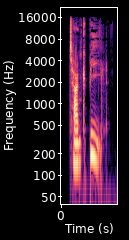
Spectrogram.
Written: tankbil

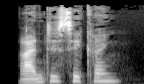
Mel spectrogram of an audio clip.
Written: rentesikring

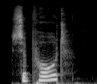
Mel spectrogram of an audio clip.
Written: support

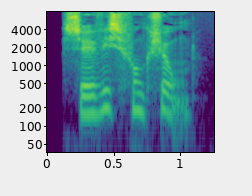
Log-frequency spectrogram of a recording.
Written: servicefunktion

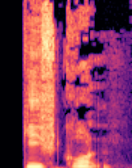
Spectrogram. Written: giftgrund

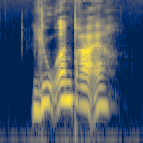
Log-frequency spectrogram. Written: lurendrejer

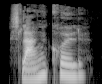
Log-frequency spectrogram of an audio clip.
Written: slangekrølle

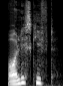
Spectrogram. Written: rolleskift

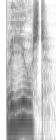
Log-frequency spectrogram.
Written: brieost

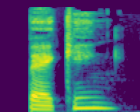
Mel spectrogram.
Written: backing

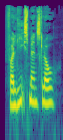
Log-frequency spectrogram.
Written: forligsmandslov

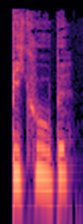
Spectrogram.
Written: bikube

